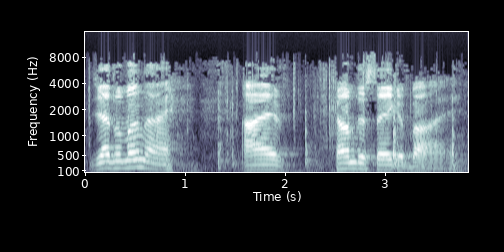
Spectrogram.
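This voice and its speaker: An actor playing a solemn, humble surgeon with a grave, deliberate delivery in an old-time radio drama. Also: male voice, medium pitch, sing-song, lo-fi sound, slight background noise. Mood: grateful, earnest. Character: solemn, humble male surgeon regaining faith in himself.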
